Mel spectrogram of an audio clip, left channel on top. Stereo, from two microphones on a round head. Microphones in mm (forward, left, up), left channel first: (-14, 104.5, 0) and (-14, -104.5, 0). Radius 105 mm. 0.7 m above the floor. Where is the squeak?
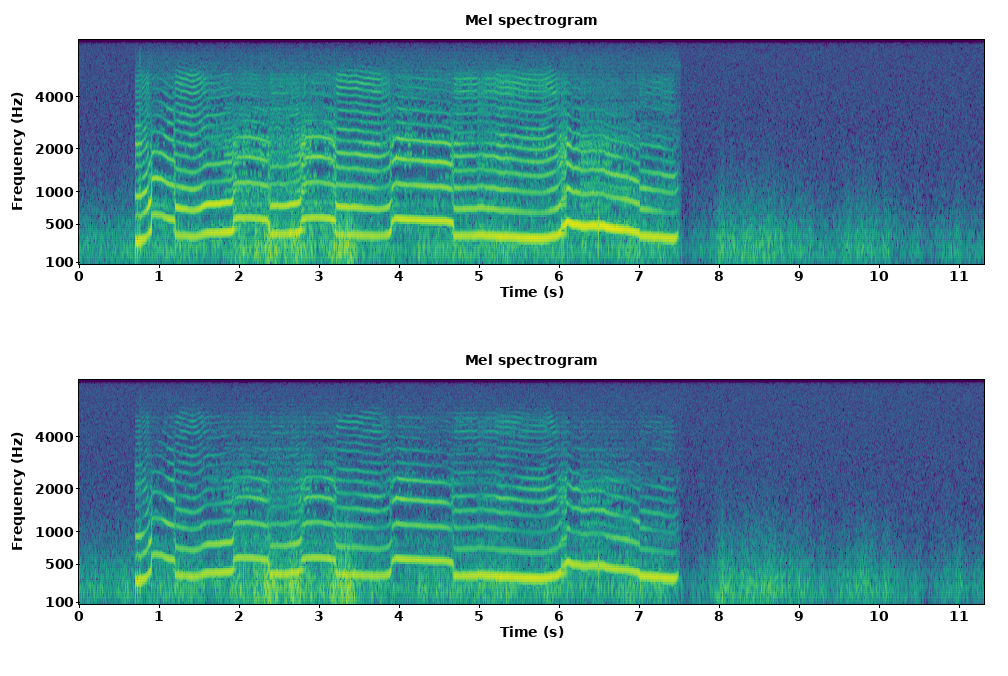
35° left (ahead or behind).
